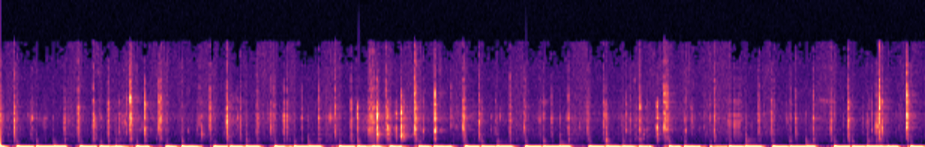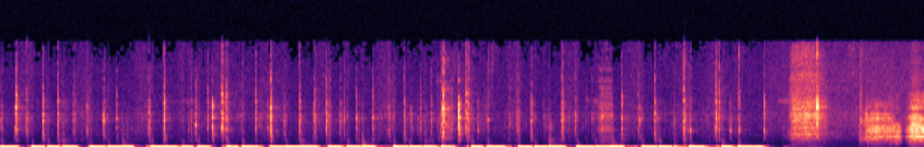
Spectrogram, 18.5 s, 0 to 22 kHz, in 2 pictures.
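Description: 1961 Gibson EB-0 electric bass playing a busy reggae bassline, every note plucked separately with no hammer-ons, the notes short and with little sustain. The playing stops about seventeen seconds in.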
